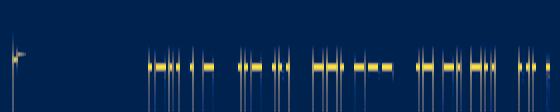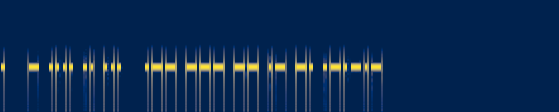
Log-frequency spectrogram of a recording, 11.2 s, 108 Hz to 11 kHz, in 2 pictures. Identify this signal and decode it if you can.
Morse code, heard as a keyed tone, about 34 wpm, 700 Hz. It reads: LET US GO AND SEE THIS WOMAN.
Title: Sentences from Top 1100 Words 35wpm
